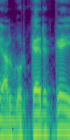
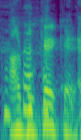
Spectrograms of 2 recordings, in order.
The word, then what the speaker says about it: Alburquerque: Y entonces escribieron Alburquerque en la parada de la estación. Como lo pronunciaban, como no eran capaces de pronunciar la R, se le cayó. – Alburquerque. – Alburquerque.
